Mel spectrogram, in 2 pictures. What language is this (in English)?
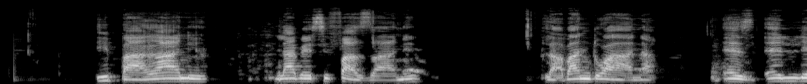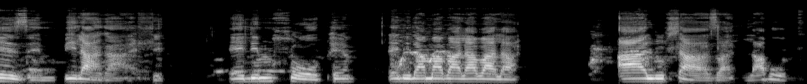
North Ndebele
